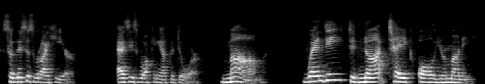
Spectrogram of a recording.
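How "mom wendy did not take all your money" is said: imitated phone shout, louder and slow; retold shout. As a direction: speak up to a mother who is hard of hearing. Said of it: "he's getting ready to scream".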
